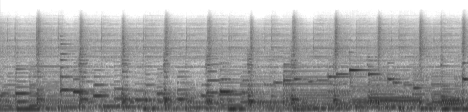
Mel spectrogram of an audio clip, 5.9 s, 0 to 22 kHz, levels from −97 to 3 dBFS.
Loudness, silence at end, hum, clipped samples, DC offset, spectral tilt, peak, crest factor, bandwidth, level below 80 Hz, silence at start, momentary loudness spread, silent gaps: -23 LUFS; 0 s; none; under 0.1%; under 0.1%; -5.5 dB/octave; -8 dBFS; 14 dB; 13 kHz; -34 dBFS; 0 s; 5 LU; none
